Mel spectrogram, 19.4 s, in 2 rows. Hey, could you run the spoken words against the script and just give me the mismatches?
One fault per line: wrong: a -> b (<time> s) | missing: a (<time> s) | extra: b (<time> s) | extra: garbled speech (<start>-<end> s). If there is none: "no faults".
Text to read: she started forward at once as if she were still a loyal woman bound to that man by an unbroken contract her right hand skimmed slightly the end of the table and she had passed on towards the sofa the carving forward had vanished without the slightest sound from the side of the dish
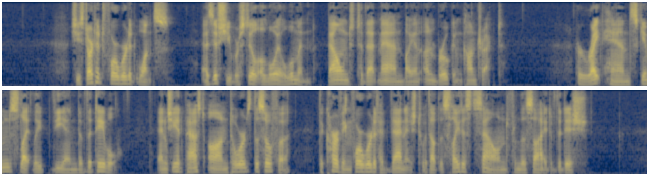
no faults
